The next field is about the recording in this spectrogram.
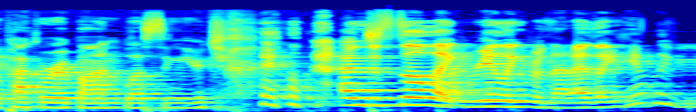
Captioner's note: laughs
